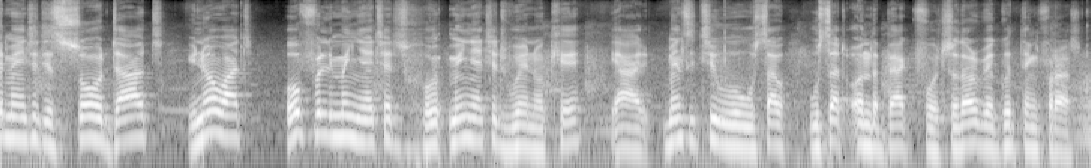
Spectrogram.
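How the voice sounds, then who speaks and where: A man's voice: a little high, fairly bright tone. A man hosting a gaming video, giving casual gameplay commentary as he thinks aloud, repeating phrases and addressing viewers. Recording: clearly noisy home recording.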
